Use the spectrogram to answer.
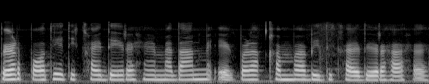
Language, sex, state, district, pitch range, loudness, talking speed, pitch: Hindi, female, Uttar Pradesh, Hamirpur, 215-225 Hz, -18 LUFS, 225 wpm, 220 Hz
